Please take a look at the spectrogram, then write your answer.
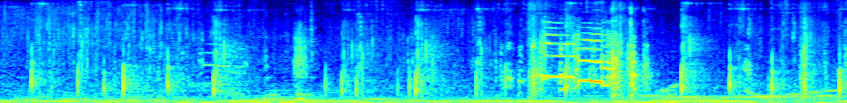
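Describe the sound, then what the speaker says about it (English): A chicken clucks softly inside a bank in the video game Arx Fatalis, mixed with footsteps and scattered clicks over a low hum, with a short burst of chirping clucks partway through. "I guess you just have a chicken inside of your bank now."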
